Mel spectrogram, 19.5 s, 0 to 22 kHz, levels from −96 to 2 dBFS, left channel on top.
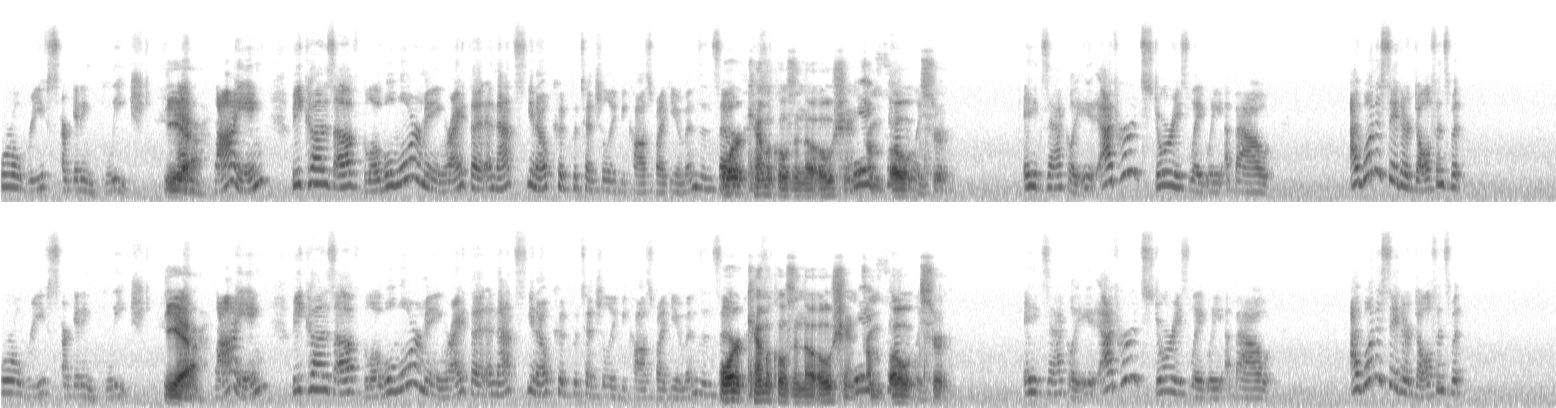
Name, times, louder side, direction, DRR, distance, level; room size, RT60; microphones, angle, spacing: voice 1, 0.0-1.8 2.2-9.2 10.7-11.6 12.8-15.9 16.9-18.2, left 3 dB, 55° left, 0.4 m, -41 dB
voice 2, 2.0-2.5 9.0-10.7 11.1-11.8, right 4 dB, 85° right, 0.4 m, -28 dB
2.3 x 2.2 x 3.1 m
head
